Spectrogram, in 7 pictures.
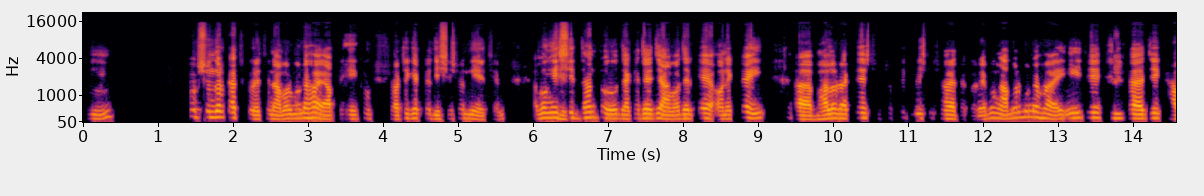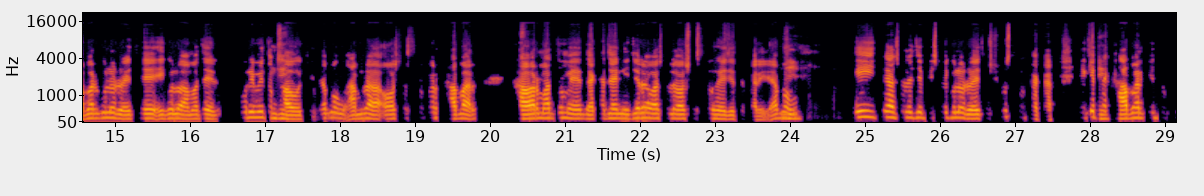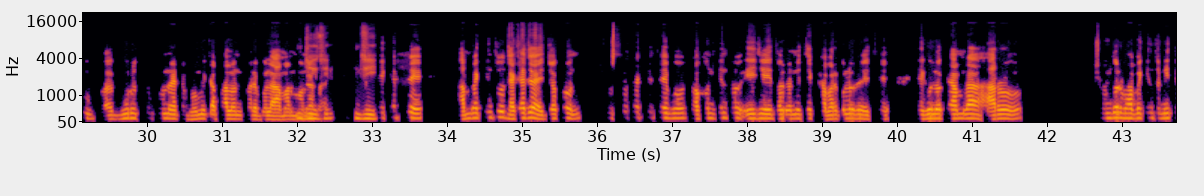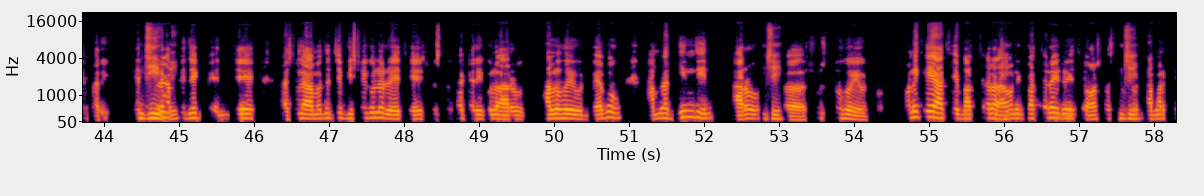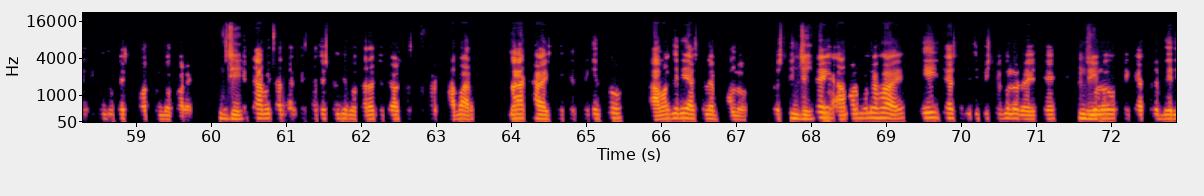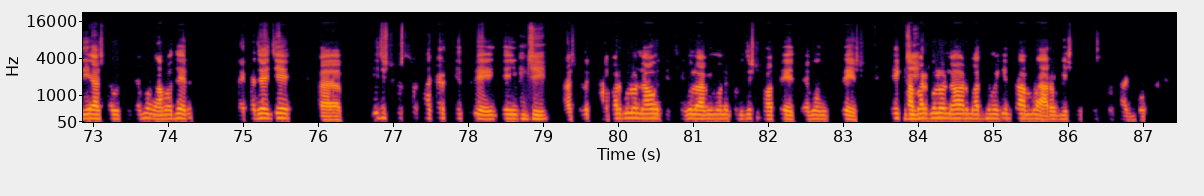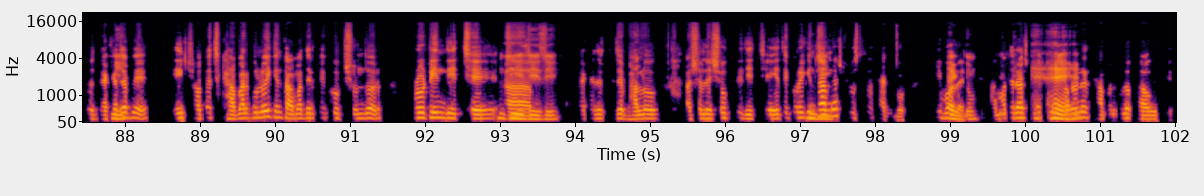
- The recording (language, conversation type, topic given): Bengali, unstructured, আপনি কোন ধরনের খাবার একেবারেই খেতে চান না?
- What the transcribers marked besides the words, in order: static; unintelligible speech; distorted speech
